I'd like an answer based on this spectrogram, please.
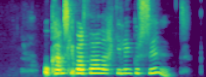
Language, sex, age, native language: Icelandic, female, 11, Icelandic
